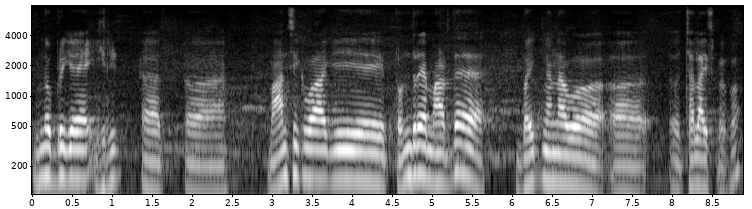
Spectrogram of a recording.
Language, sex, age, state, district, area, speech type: Kannada, male, 30-45, Karnataka, Bellary, urban, spontaneous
